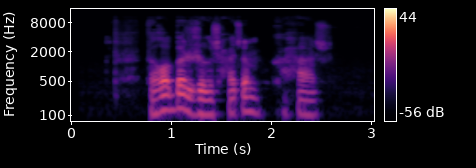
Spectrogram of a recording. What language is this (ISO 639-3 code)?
kbd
